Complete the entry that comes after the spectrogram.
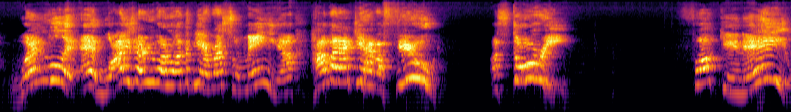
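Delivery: high, loud, straining shout; rising exasperated yell. Real, not acted. Fan ranting at WWE, high loud exasperated yelling. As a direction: cry out at the booking in disbelief.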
